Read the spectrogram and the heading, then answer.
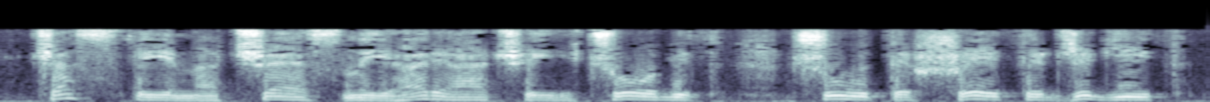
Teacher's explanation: Шиплячі приголосні в українській літературній мові загалом тверді, набагато твердіші, ніж у російській мові, хоч трохи м'якші порівняно з білоруськими.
